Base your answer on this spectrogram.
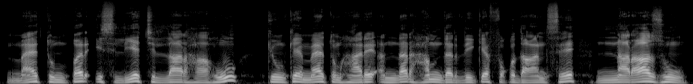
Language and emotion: Urdu, angry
